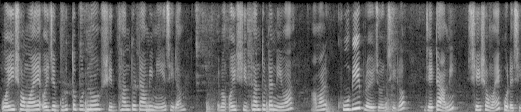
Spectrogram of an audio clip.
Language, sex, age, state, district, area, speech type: Bengali, female, 30-45, West Bengal, South 24 Parganas, rural, spontaneous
